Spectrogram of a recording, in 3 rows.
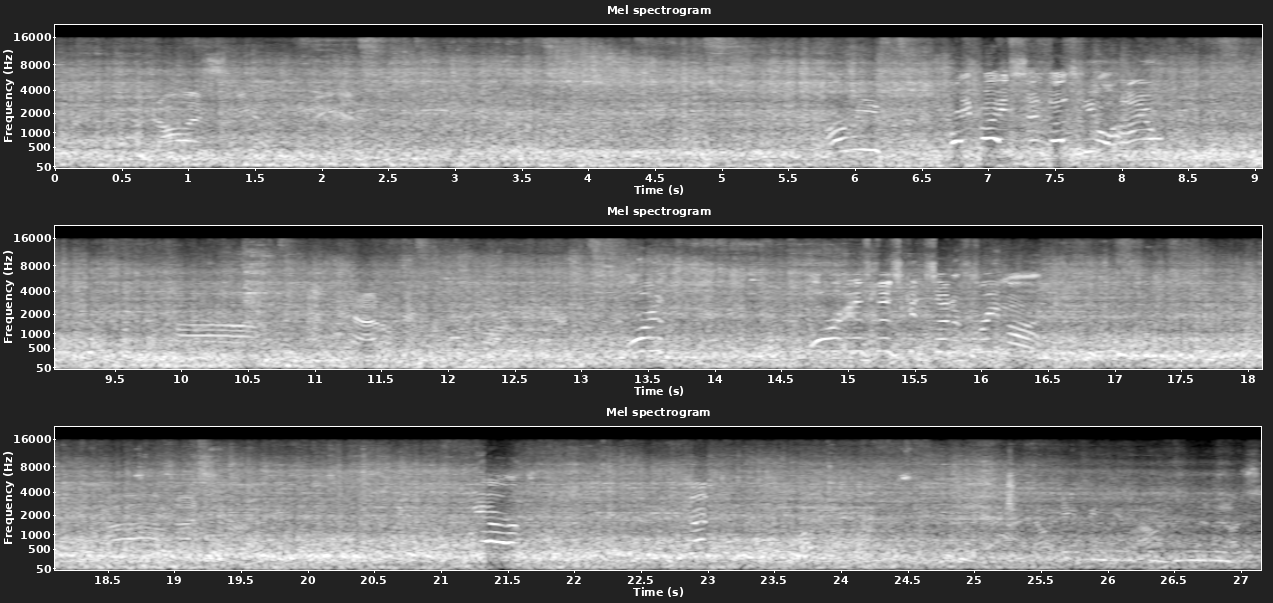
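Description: A freight train rumbles past a crossing at State Route 19 in Kingsway, Ohio, a steady close roar with wheel clatter sustained throughout, carrying loads including steel and garbage haulers.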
